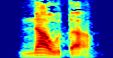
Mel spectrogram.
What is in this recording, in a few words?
"nauta", Latin; santillana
